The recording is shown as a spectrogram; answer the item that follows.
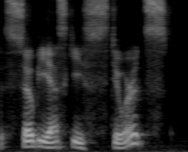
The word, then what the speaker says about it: Sobieski Stuarts: So he and his brother James were known as the Sobieski Stuarts, if I'm saying that right.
